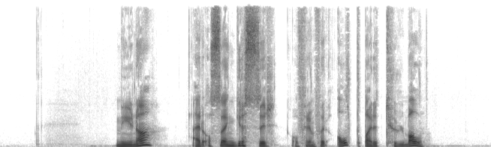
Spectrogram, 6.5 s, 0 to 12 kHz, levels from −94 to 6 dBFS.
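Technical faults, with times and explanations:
No technical faults can be heard in this recording.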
